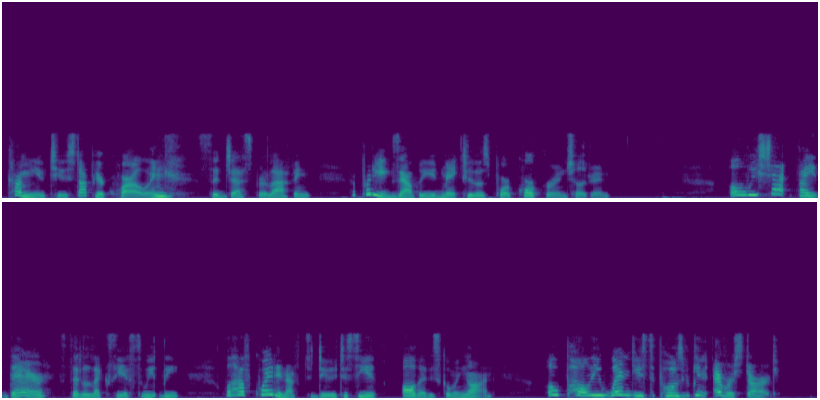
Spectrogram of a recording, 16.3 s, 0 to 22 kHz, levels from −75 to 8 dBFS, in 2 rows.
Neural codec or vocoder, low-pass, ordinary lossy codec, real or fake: autoencoder, 48 kHz, 128 numbers a frame, DAC-VAE, trained on Japanese speech; 7.2 kHz; MP3, 48 kbps; fake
